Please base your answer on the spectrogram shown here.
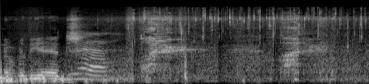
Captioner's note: whispering excitedly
